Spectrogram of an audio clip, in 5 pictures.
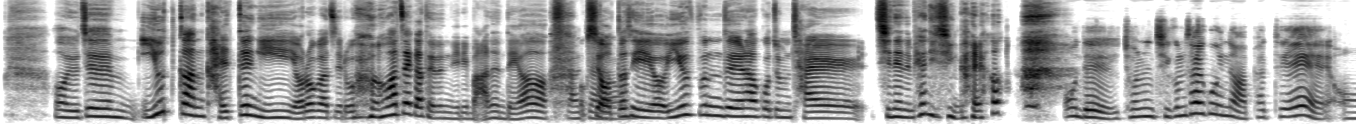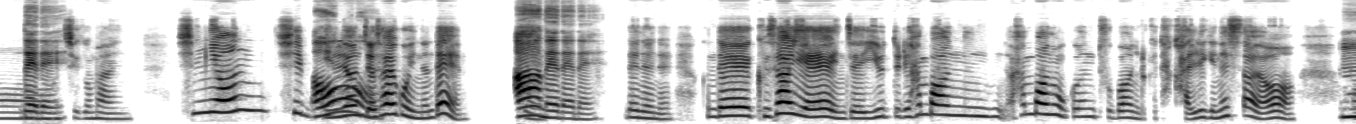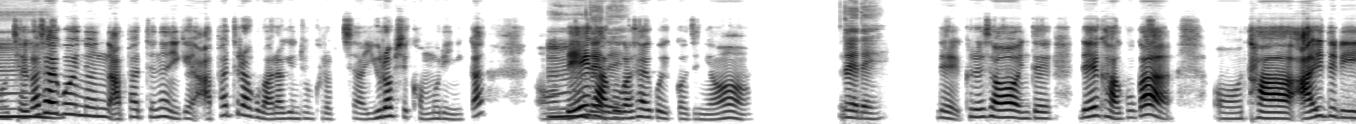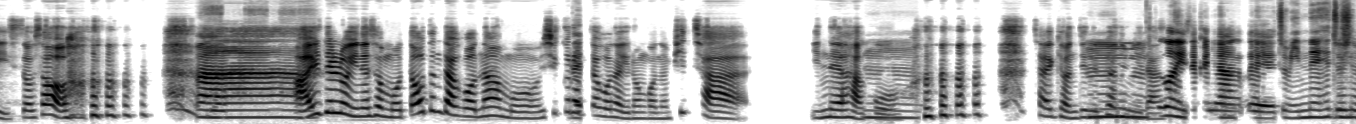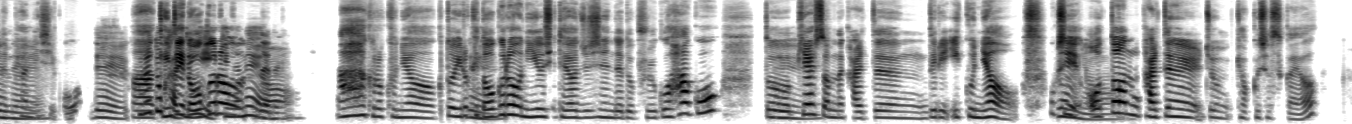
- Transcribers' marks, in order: laughing while speaking: "가지로"; laughing while speaking: "편이신가요?"; tapping; laugh; other background noise; laugh
- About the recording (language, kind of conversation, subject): Korean, podcast, 이웃 간 갈등이 생겼을 때 가장 원만하게 해결하는 방법은 무엇인가요?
